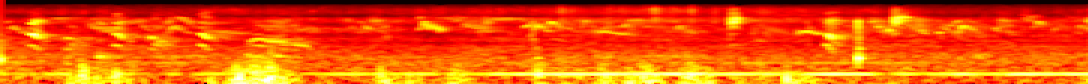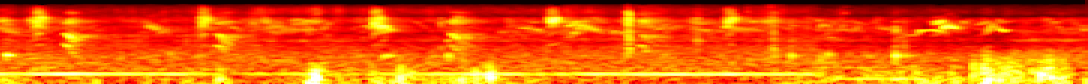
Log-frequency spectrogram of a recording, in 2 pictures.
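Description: Birds calling outdoors: many short, high chirps that drop in pitch, over a steady low hum that stops shortly before the end.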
